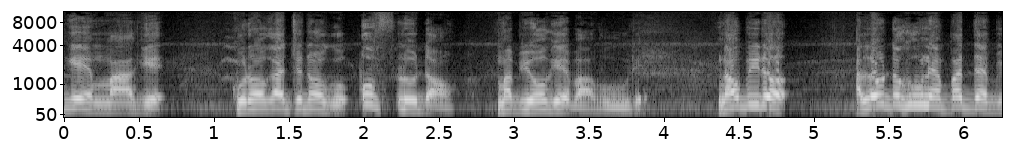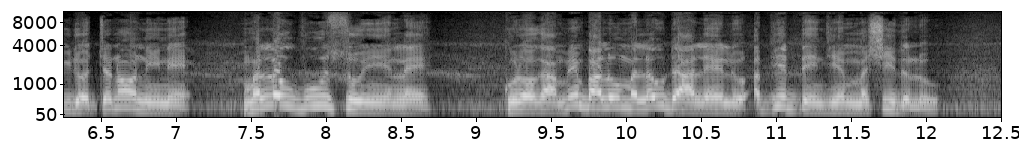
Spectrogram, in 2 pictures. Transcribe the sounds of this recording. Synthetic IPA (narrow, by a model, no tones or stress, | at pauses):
ɡɛmaɡɛ̰ | koɾɔɣa̰t͡ɕənɔɡoʔuflotːãʊ̃ | məp̬jɔɡɛ̰ba̰buɾɛ̰ | naʊp̬ːiɾɔ | ʔəloʊʔt̬ːəkʰṵnɛpat̪ːɛpːiɾɔt͡ɕənɔ̰ʔənenɛ̰ | məloʊpʰːusojɪ̃lɛ | koɾɔɣa̰mɪ̃balo̰məloʊtːalɛlo̰ʔəpjɪtɪ̃ɲd͡ʑɪ̃məʃḭd̪əlo̰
